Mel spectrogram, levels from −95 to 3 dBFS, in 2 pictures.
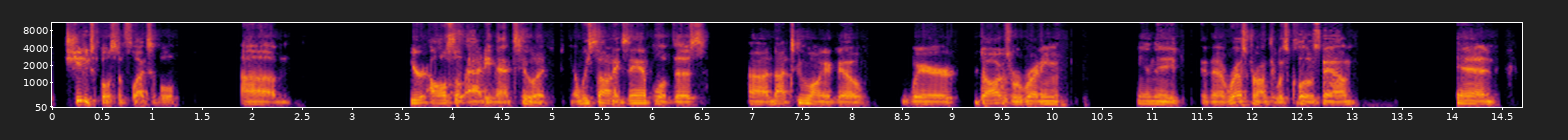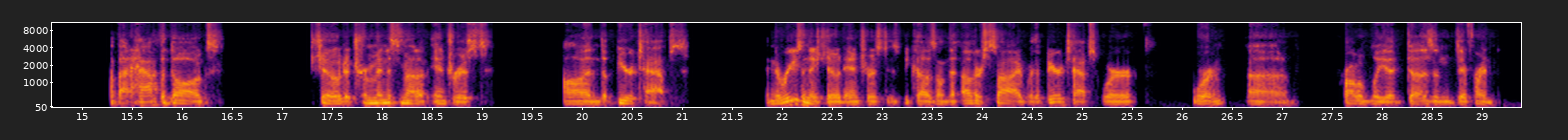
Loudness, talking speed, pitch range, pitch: -22 LUFS, 150 wpm, 80-95 Hz, 85 Hz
